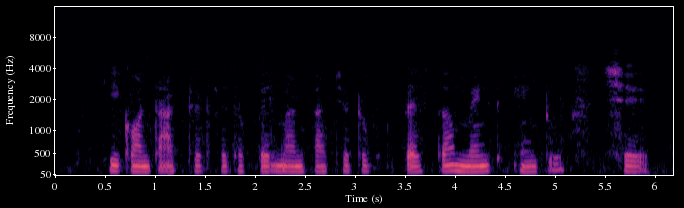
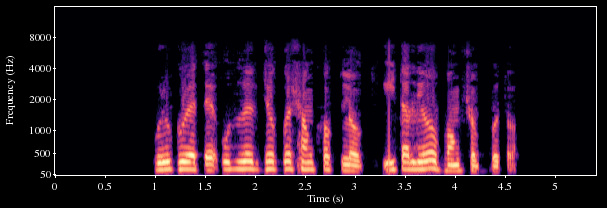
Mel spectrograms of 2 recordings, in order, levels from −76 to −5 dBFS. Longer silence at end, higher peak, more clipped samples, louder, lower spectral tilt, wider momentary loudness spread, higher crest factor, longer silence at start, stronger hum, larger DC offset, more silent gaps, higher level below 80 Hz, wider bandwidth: second, 0.25 s vs 0.8 s; second, -22 dBFS vs -2 dBFS; neither; second, -41 LUFS vs -14 LUFS; second, -7 dB/octave vs -8.5 dB/octave; first, 12 LU vs 7 LU; about the same, 18 dB vs 14 dB; second, 0.55 s vs 1 s; neither; neither; neither; second, -74 dBFS vs -54 dBFS; first, 11.5 kHz vs 7.2 kHz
